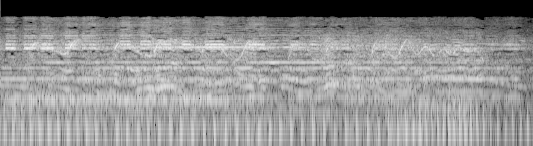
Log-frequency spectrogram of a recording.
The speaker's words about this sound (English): People took to the streets, massive traffic and crowds as people celebrated, Gazans celebrated what they saw as a victory for Hamas and for Gaza.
